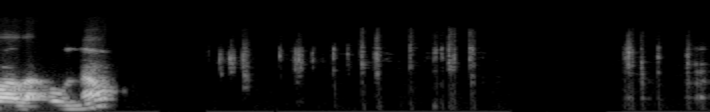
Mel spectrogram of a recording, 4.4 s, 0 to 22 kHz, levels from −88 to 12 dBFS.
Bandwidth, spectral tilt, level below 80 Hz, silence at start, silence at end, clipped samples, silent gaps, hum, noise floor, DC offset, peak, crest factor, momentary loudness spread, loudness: 7.4 kHz; -6.5 dB/octave; -78 dBFS; 0 s; 3 s; under 0.1%; none; none; -89 dBFS; under 0.1%; -2 dBFS; 22 dB; 25 LU; -18 LUFS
